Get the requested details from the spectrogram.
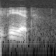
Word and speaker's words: Veit: Fairly close, long E, Veit. – Veit, okay. I had it right for V-E-I-T for listeners who want to look up the books.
